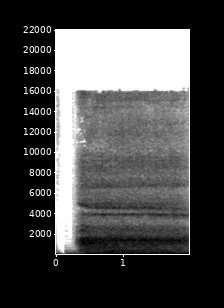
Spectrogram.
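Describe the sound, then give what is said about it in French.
A short voiced intake is followed by a steady, loud rush of breath blown straight into a phone microphone, a broad roaring hiss that holds for almost two seconds with no talking. “est-ce que vous pouvez souffler à nouveau, s'il vous plaît, mais bien dans votre micro?”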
